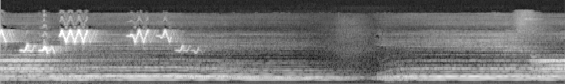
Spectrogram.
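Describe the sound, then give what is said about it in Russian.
Birds at the Gorny (Gornensky) monastery chirp in quick, bright bursts during the first few seconds, set against a steady, sustained low tonal hum that continues throughout. A faint high chirp returns near the end. “Здесь все – земля, солнце, воздух, птицы – благовествуют о былом событии.”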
